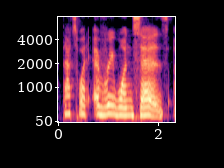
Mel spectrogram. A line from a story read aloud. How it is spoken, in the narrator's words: I moaned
